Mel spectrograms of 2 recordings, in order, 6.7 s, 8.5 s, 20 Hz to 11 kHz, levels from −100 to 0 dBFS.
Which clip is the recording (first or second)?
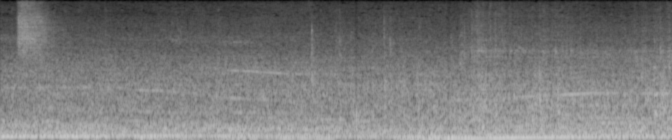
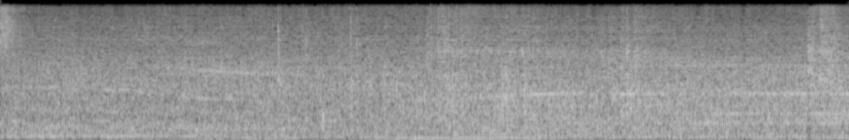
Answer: first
